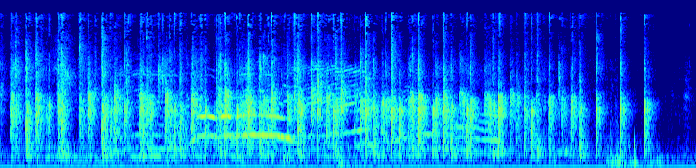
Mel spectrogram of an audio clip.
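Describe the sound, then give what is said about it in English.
A church audience applauds with dense, steady clapping that holds for several seconds, voices calling out and cheering over it before the clapping thins and fades. “Yeah, round of applause, please.”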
